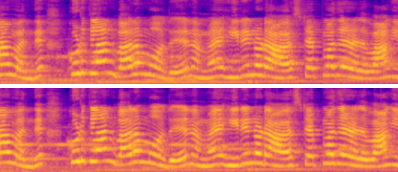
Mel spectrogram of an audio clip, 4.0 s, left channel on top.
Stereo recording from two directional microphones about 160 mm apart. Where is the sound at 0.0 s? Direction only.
15° right (ahead or behind).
